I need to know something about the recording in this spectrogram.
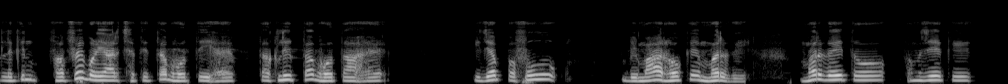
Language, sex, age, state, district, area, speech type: Hindi, male, 45-60, Uttar Pradesh, Ghazipur, rural, spontaneous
